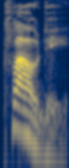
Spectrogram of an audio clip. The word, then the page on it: cloudy: anglais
